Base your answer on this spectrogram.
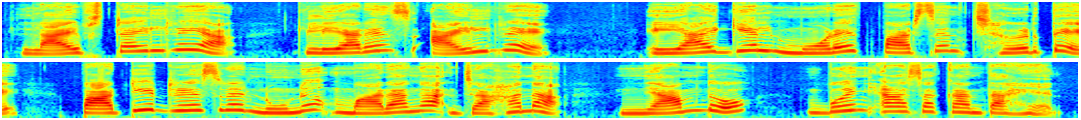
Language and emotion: Santali, surprised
